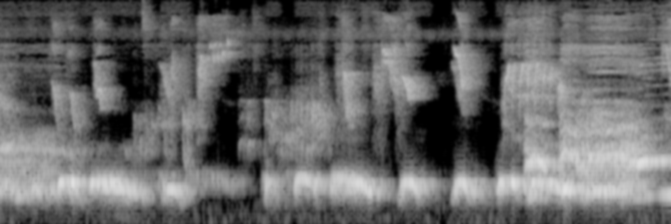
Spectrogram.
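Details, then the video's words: Chinese francolin calling in a bird-trapping setting: loud, harsh, banded phrases repeated in quick bursts, with brief high chirps from other birds scattered over the top. "Tiếng chim ĐA ĐA gáy"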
